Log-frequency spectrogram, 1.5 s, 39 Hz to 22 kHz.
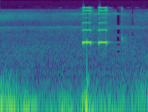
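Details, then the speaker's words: SMRC M21 220 g GPS drone in flight: two quick high-pitched beeps from the controller over faint wind as it stops and flies back; range-limit warning, owner suspects a geofence despite beginner mode unchecked, unconfirmed. "It's warning me, hey, you can't go, like, I can't go any farther. It's flying back."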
